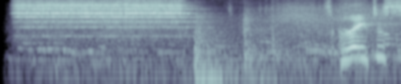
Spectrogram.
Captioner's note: school bell rings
